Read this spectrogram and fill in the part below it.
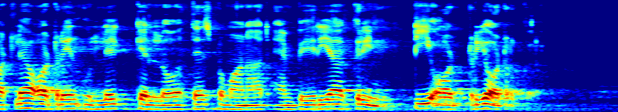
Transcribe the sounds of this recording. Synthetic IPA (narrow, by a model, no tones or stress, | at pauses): ʋaʈljaɔɾɖɾiːnulːekːelːɔt̪et͡spɾəmaɽ̃at̪ɛ̃mpeɾijaɡɾiːnʈiːɔɖɾiɔɾɖəɾkəɾ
